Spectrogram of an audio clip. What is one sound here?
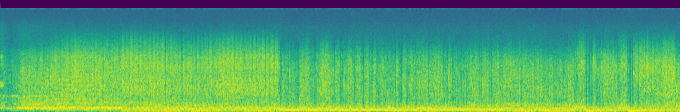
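A propeller aircraft engine drones loudly and steadily.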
